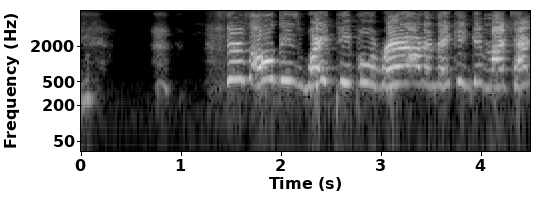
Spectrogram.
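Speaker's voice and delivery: high-pitched mock sobbing; imitating crying. Daughter complaining to her mother on the phone, mock crying. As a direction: wail it like an upset daughter, exaggerated. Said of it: "And she's crying, right?".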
